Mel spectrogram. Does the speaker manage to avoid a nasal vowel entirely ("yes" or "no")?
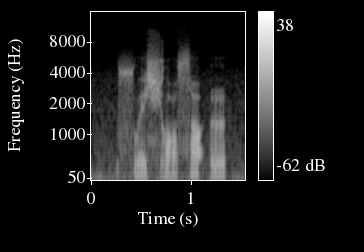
no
